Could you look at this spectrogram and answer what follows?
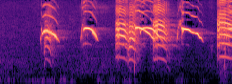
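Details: Southern lapwing chicks, noisy since hatching; a few loud curved squeaks, then dense overlapping harsh peeps from several young.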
